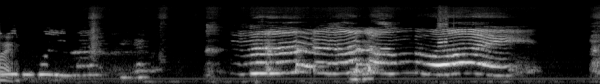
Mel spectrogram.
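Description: A toddler boy cries loudly, a couple of short whimpers giving way to long, sustained wails that rise and fall over several seconds. He is upset because an iPad's screen brightness isn't bright enough.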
